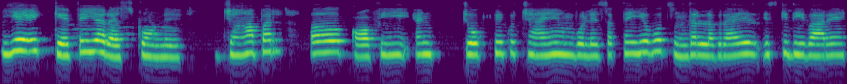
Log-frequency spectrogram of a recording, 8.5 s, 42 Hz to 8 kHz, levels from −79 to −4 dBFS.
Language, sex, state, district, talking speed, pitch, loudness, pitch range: Hindi, female, Jharkhand, Jamtara, 190 wpm, 270 Hz, -21 LUFS, 255-290 Hz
